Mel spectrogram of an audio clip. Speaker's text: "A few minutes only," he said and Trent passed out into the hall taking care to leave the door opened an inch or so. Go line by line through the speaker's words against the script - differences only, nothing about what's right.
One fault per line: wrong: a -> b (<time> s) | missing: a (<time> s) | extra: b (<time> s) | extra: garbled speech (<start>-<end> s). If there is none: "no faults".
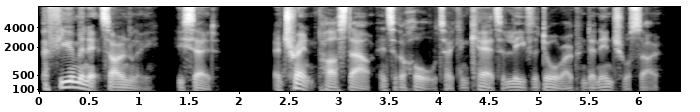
no faults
